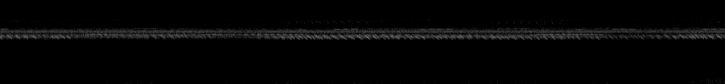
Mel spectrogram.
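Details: Autumn insect chorus recorded in Sanuki, Chiba, Japan, where bell crickets were recorded: dense high shimmering trills from many callers at once, with a faint low rumble underneath.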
